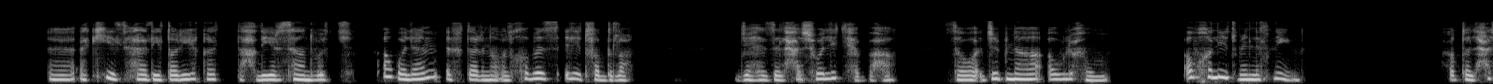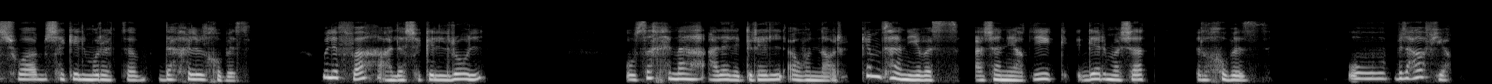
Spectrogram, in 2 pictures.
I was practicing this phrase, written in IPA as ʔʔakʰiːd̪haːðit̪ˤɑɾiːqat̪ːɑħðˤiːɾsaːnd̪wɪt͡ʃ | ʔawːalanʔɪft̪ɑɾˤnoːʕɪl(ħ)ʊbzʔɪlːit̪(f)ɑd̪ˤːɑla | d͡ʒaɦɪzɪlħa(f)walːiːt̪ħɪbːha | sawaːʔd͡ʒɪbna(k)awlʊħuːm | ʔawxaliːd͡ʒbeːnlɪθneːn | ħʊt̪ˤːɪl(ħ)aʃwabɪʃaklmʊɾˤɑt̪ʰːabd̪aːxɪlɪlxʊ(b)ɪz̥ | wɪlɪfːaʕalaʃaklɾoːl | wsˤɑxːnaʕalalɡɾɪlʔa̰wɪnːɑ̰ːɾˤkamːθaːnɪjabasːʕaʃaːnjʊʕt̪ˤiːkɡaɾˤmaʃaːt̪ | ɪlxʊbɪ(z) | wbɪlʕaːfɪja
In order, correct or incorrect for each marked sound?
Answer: incorrect, correct, incorrect, incorrect, correct, correct, correct

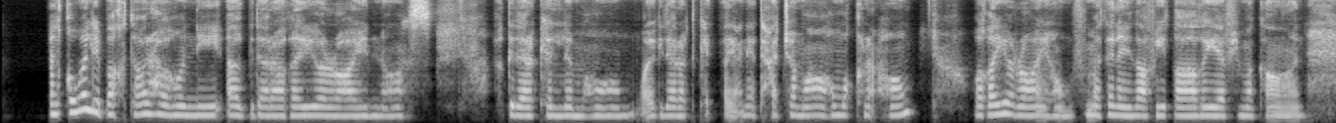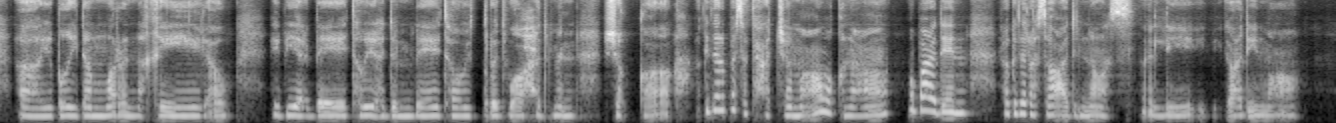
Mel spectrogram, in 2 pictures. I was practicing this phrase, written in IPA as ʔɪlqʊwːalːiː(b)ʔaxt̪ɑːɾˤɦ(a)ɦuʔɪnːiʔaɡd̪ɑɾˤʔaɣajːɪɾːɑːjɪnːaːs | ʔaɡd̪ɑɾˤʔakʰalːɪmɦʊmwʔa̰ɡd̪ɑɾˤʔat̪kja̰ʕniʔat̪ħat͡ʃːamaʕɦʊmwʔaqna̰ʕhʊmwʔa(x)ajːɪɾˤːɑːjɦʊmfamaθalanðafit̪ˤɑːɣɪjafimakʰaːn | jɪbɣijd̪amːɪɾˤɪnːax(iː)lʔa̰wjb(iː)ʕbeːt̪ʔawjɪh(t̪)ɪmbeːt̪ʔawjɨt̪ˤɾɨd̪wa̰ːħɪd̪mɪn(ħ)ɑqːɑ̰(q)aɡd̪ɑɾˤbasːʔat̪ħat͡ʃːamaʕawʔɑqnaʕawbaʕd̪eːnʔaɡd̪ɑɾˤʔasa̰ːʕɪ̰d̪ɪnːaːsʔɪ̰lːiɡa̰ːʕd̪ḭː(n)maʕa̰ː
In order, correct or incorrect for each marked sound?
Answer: correct, correct, incorrect, correct, correct, incorrect, incorrect, incorrect, correct

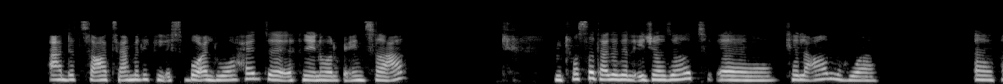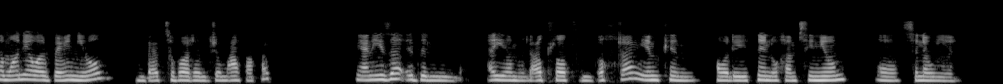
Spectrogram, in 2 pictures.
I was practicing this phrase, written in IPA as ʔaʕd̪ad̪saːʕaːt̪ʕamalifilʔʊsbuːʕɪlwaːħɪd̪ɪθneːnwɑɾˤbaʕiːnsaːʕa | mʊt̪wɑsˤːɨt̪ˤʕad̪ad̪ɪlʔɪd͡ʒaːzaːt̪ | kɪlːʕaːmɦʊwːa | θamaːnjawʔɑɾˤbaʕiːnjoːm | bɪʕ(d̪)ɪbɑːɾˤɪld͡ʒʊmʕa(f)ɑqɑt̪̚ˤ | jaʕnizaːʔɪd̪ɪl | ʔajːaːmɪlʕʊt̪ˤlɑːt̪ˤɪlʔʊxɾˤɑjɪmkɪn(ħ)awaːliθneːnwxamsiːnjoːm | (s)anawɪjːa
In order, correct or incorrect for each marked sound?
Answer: incorrect, correct, correct, correct

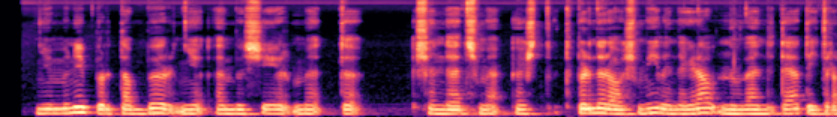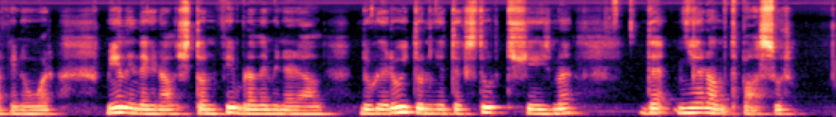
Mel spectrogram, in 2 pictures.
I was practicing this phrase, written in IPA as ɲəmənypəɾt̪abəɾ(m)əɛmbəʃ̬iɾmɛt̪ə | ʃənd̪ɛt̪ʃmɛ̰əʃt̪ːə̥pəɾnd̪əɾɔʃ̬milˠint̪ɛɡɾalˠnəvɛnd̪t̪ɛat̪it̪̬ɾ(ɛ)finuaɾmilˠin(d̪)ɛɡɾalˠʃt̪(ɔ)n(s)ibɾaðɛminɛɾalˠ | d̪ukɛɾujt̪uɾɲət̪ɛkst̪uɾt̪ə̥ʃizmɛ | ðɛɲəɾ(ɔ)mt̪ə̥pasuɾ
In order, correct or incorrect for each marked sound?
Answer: incorrect, incorrect, incorrect, correct, incorrect, correct

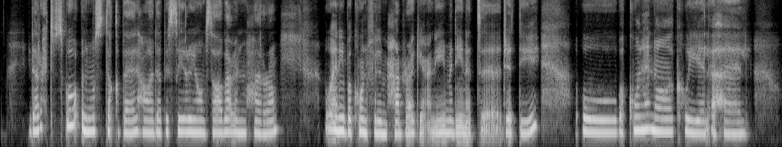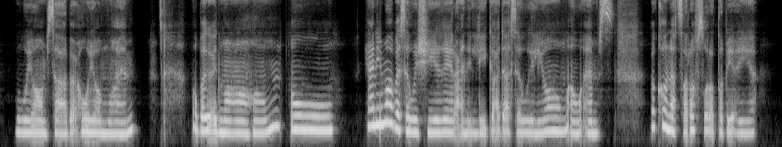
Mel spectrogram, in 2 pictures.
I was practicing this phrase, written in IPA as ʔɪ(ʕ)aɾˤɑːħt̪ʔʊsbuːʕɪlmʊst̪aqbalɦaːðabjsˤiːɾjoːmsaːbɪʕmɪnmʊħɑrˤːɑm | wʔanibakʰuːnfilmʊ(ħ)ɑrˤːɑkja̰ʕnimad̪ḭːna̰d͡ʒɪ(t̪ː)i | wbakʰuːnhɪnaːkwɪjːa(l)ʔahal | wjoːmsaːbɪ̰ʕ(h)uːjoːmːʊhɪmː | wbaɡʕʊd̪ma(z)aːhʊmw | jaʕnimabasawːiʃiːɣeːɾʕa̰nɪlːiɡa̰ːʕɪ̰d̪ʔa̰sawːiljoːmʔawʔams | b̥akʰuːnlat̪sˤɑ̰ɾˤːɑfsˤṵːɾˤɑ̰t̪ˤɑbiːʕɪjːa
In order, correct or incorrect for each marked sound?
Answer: incorrect, correct, incorrect, correct, correct, incorrect

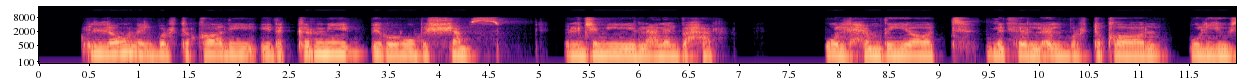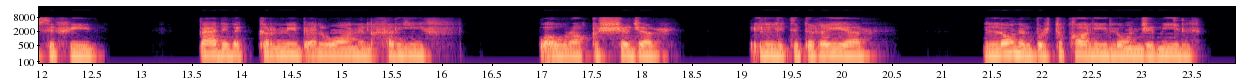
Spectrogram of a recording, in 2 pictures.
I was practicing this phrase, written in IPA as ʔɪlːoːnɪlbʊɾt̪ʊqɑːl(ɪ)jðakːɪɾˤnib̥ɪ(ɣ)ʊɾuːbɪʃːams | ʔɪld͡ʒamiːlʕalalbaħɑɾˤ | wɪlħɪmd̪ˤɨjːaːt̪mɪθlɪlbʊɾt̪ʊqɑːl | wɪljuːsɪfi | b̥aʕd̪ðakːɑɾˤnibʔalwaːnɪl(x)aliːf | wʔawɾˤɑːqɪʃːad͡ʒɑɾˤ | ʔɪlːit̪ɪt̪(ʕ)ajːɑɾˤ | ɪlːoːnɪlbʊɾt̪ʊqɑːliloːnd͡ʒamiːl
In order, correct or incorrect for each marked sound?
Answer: incorrect, correct, correct, incorrect

